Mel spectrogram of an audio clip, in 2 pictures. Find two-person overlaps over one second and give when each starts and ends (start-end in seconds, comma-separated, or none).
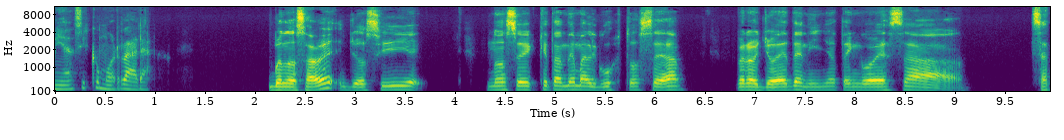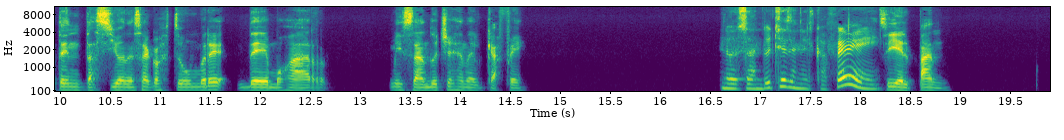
none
